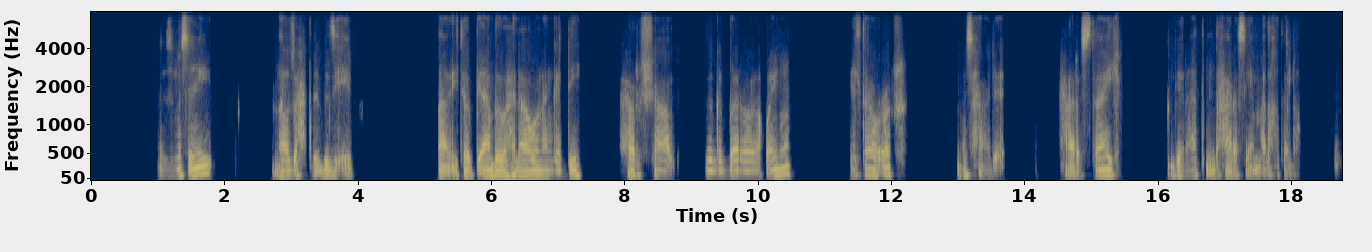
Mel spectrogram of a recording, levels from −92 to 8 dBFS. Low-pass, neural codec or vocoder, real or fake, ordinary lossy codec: 7.2 kHz; none; real; Opus, 16 kbps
